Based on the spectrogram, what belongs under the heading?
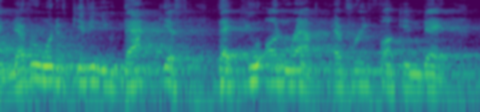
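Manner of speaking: normal talking voice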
